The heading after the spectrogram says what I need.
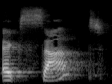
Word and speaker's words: accept: You probably knew it was I will accept your invitation. In this case, it's the pronunciation that is very similar and that might cause the confusion if you're using these.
